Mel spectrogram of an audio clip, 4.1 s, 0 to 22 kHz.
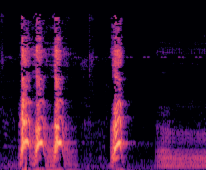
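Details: Chucky, a male Daito dog born 4 July 2008, a native dog of Minamidaito Island in Okinawa's Daito Islands, at Okinawa Zoo & Museum in December: three quick sharp barks, a pause, one more bark, then a low droning rumble.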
